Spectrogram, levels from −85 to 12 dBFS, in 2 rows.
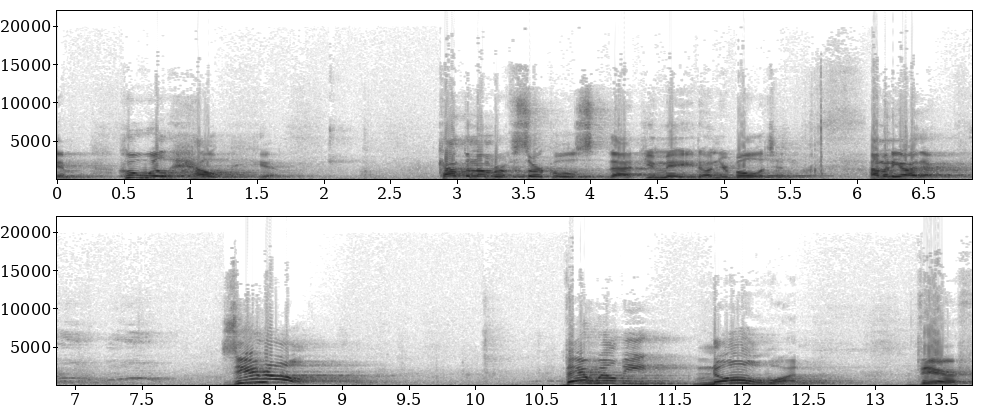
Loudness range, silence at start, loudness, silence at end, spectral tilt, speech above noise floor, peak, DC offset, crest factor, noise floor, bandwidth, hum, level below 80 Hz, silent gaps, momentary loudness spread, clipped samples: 2 LU; 0 s; -11 LUFS; 0 s; -4.5 dB/octave; 32 dB; 0 dBFS; under 0.1%; 14 dB; -43 dBFS; 15.5 kHz; none; -52 dBFS; none; 22 LU; 0.2%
